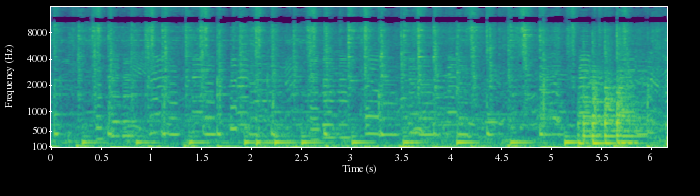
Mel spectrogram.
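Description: Live Latin band playing upbeat salsa-style dance music, with a plucked upright bass line under a melody and steady percussion.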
